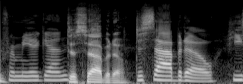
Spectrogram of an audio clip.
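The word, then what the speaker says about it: DiSabito: DeSabato, thank you.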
